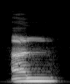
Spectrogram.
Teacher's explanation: लाम हर्फ के अंदर जो पहली सिफ्त है वो सिफ्त जहर है, यानी कि इस हर्फ को जब पढ़ेंगे तो सांस रुक जाता है। तो इसकी मिसाल है हमज़ा लाम ज़बर अल। · ना तो आवाज़ पूरी तौर पर मखरज में बंद होती है और ना ही आवाज़ पूरी तौर पर मखरज में जारी होती है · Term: तवस्सुत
